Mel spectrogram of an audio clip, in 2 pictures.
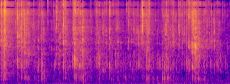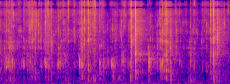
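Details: Dogs fed raw chicken breast and duck feet crunch loudly and continuously, sharp crackling bites and wet smacks following one another every fraction of a second throughout.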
